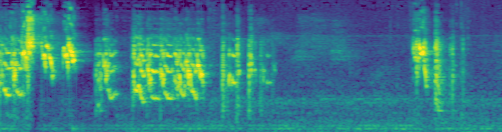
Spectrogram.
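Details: Pet budgerigar flirting: a few bursts of buzzy, warbling chatter and squawks, then a quiet gap before one last short chirping burst.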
